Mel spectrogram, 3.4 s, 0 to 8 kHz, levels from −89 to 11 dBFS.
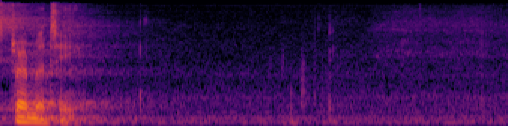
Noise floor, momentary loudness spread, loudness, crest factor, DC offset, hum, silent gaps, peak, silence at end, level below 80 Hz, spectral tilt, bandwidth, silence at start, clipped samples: -53 dBFS; 29 LU; -25 LUFS; 24 dB; under 0.1%; none; none; -6 dBFS; 1.45 s; -52 dBFS; -5.5 dB/octave; 7.6 kHz; 0 s; under 0.1%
